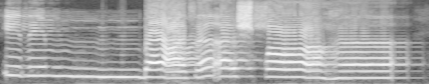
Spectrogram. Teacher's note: اذ انبعث میں نون ساکن کے بعد حرف با ہے تو یہاں پر نون ساکن کو ہم میم سے بدل کر اخفا کریں گے، یعنی غنہ کر کے پڑھیں گے تو یہاں پر اقلاب کا قاعدہ ہوگا.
